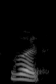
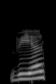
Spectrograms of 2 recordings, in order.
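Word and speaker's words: were: तो first of ऑल मैं बता दूं कि इसे बहुत लोग वेयर पढ़ते हैं लेकिन ये इसकी करेक्ट प्रोनाउंस एशन नहीं होती है गाइस इसे हम लोग वर पढ़ते हैं डब्लू ई आर ई वर और वेयर अलग होता है वर अलग होता है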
